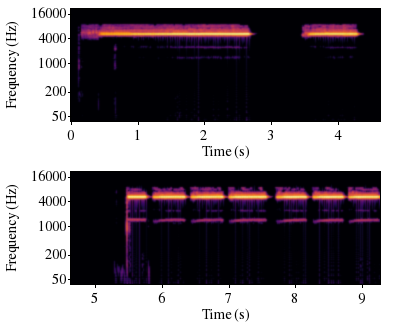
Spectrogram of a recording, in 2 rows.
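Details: Green pine cricket (Truljalia hibinonis), from a 2020 National Institute of Biological Resources recording: a long, high, pure ringing trill, a shorter burst after a pause, then a run of seven short, evenly spaced chirps.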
